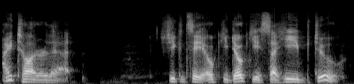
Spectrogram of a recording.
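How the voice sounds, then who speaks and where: A man reads the part of a young sitcom son. His mid-pitched voice swings up and down in a dry, close recording. He is reluctant, sarcastic and full of wisecracks. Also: sing-song, normal speed, a bit bright, husky, no echo, heavily acted. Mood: wisecracking.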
